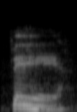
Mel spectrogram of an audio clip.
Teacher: Entonces los labios estirados y dura un poco más. La duración es un poco más larga.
